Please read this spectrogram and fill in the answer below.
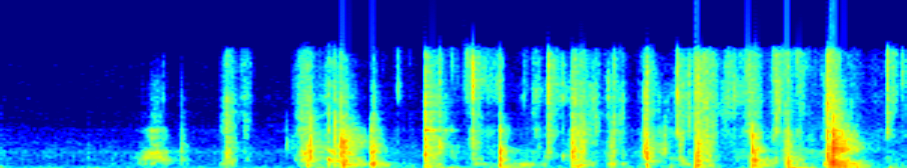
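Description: A sealed cardboard hockey card box being handled and its plastic wrap torn open: a run of quick crinkling and crackling that starts about a second in and grows busy from about two seconds on.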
